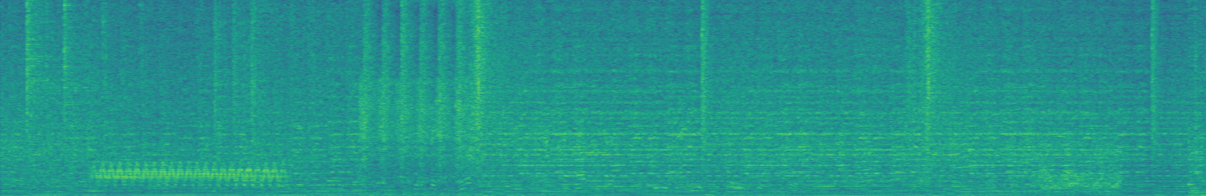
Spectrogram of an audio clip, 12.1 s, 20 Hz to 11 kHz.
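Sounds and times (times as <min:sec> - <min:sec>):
emergency siren warbling: 0:00.8 - 0:03.3
low hum: 0:00.8 - 0:03.3.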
